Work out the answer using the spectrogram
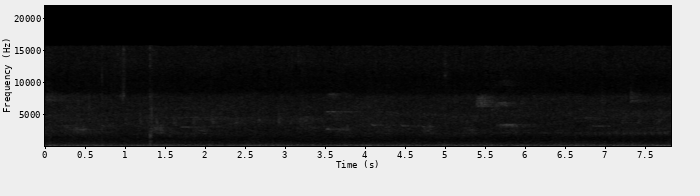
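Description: Birds giving short, scattered chirps over a steady low rumble of outdoor background noise.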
